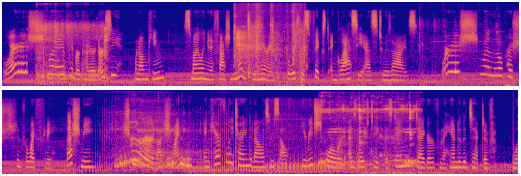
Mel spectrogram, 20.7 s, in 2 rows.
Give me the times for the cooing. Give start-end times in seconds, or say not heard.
0.7-2.2, 4.6-6.2, 8.3-10.1, 12.6-14.2, 16.6-18.8.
